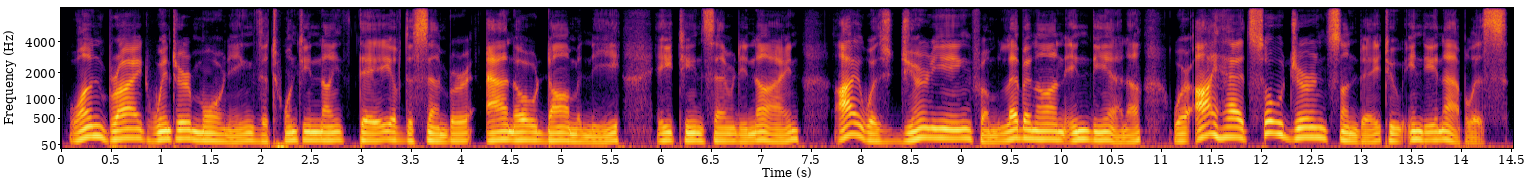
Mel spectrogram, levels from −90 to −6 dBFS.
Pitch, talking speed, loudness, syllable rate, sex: 120 Hz, 115 wpm, -19 LUFS, 4.0 syllables/s, male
